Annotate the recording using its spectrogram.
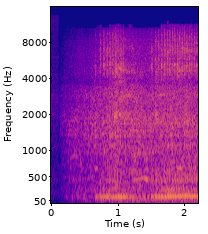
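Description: An engine running steadily with a low, even hum, fading in over the first half-second under a wash of outdoor noise.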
